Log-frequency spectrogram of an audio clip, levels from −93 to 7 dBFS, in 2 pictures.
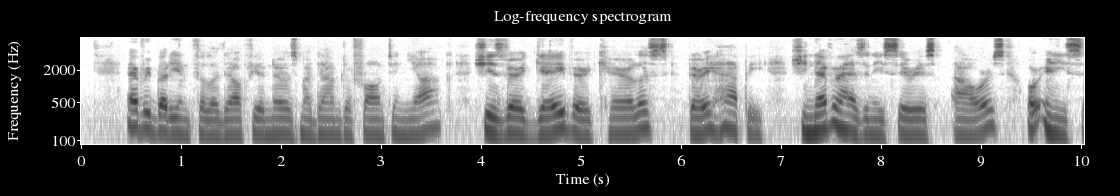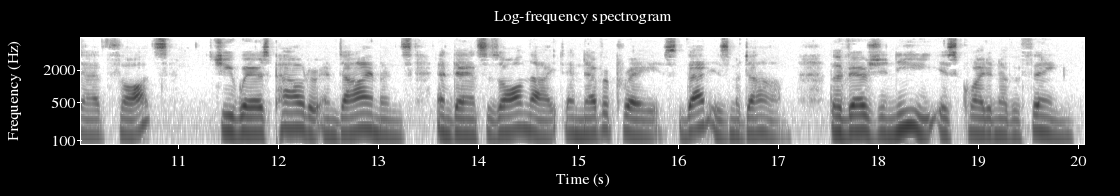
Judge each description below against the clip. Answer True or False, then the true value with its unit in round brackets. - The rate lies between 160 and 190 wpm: False (135 wpm)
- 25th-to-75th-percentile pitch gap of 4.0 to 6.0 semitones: False (3.0 semitones)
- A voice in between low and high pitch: False (130 Hz)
